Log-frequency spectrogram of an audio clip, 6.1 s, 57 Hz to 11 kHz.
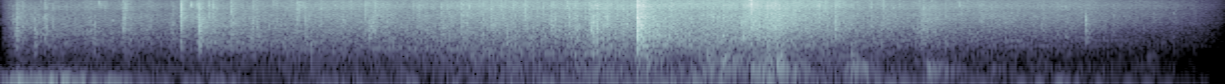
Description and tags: timber tree falling 2
sound of tree falling
falling, timber, tree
